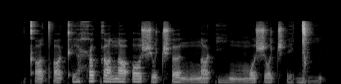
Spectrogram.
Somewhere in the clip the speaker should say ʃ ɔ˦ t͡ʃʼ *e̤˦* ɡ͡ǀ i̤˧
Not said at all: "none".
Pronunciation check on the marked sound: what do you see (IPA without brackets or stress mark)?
e̤˦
